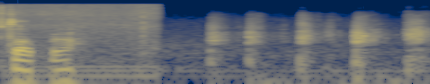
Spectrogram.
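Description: Footsteps thud on a hard floor indoors.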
